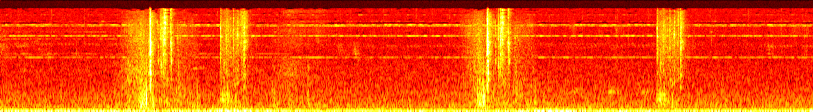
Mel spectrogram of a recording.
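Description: Rifle shots crack sharply a few times.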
